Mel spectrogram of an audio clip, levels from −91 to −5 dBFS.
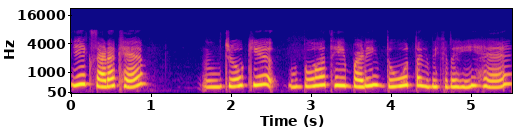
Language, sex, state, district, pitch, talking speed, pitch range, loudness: Hindi, female, Uttar Pradesh, Lalitpur, 345 Hz, 150 wpm, 320-380 Hz, -13 LUFS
